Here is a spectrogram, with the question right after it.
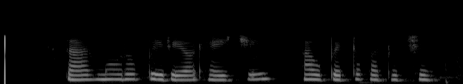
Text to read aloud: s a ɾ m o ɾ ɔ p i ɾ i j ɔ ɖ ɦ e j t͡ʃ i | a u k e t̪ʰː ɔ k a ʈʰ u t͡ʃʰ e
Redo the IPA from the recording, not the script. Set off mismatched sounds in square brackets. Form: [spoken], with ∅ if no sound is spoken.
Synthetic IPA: s a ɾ m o ɾ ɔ p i ɾ i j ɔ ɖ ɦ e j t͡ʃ i | a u [p] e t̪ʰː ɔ k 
